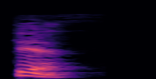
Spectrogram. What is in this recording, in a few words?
"fifth", American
